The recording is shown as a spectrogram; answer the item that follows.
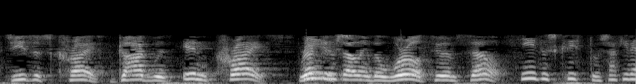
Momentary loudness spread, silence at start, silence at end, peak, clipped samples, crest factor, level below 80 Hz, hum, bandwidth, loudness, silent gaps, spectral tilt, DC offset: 10 LU; 0 s; 0 s; 0 dBFS; under 0.1%; 16 dB; -38 dBFS; none; 4.2 kHz; -16 LUFS; none; -10.5 dB/octave; under 0.1%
